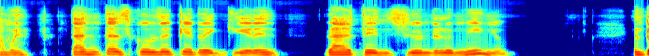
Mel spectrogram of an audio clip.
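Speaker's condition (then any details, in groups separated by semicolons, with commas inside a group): Cerebral palsy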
